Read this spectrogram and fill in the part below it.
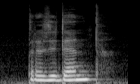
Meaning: president
- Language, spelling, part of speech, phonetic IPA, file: Czech, prezident, noun, [ˈprɛzɪdɛnt], Cs-prezident.ogg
